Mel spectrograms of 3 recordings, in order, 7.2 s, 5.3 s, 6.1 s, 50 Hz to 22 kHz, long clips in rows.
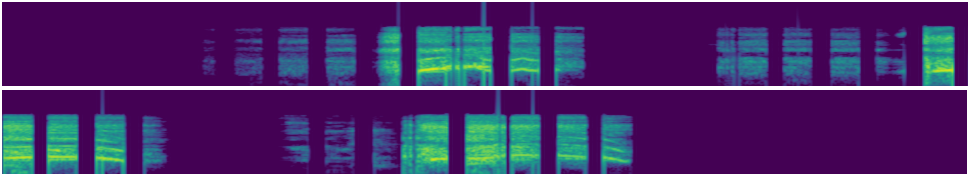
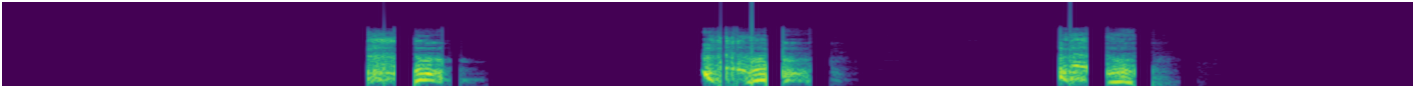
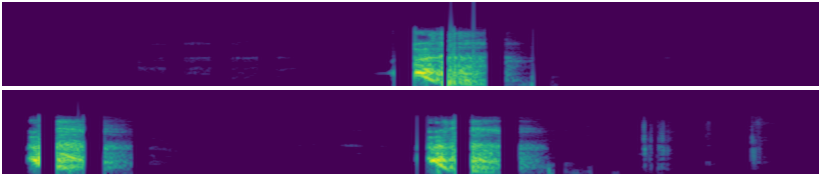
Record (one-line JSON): {"exhalation_length": "7.2 s", "exhalation_amplitude": 31393, "exhalation_signal_mean_std_ratio": 0.35, "three_cough_length": "5.3 s", "three_cough_amplitude": 27530, "three_cough_signal_mean_std_ratio": 0.28, "cough_length": "6.1 s", "cough_amplitude": 28772, "cough_signal_mean_std_ratio": 0.22, "survey_phase": "beta (2021-08-13 to 2022-03-07)", "age": "65+", "gender": "Male", "wearing_mask": "No", "symptom_none": true, "smoker_status": "Never smoked", "respiratory_condition_asthma": false, "respiratory_condition_other": false, "recruitment_source": "REACT", "submission_delay": "1 day", "covid_test_result": "Negative", "covid_test_method": "RT-qPCR", "influenza_a_test_result": "Unknown/Void", "influenza_b_test_result": "Unknown/Void"}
